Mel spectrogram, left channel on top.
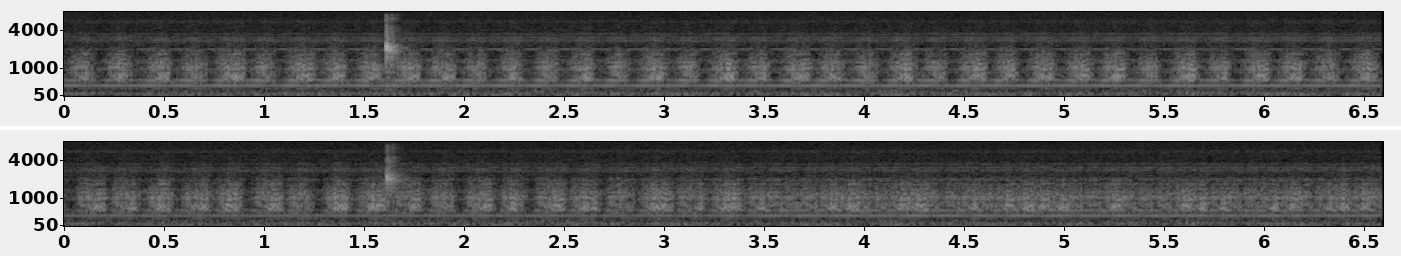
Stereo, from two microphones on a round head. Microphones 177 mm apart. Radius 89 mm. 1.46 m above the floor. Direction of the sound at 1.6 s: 55° left (ahead or behind).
